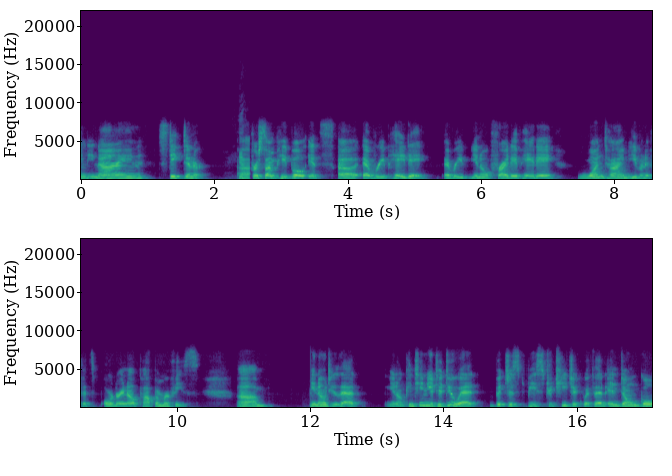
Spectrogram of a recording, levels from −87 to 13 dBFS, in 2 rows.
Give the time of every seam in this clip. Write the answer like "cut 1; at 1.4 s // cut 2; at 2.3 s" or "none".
cut 1; at 2.5 s // cut 2; at 12.3 s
